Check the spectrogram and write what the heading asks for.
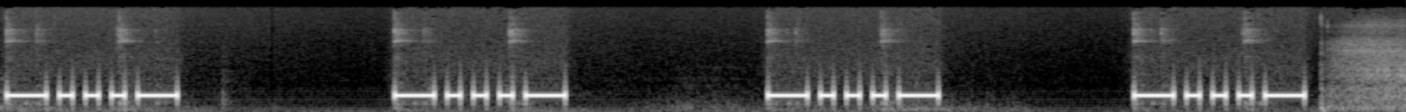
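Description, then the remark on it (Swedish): A steady, fairly loud Morse code tone keys out the section separator sign, long-short-short-short-long, four times with brief pauses between repetitions. Faint static creeps in at the very end. “Och eh, det här sektionssepareringstecknet det är ett Och det låter så här.”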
